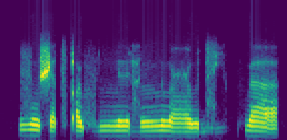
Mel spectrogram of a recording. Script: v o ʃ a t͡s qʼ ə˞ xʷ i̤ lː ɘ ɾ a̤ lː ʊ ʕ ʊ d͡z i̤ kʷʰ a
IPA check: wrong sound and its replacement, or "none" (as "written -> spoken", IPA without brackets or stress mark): none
